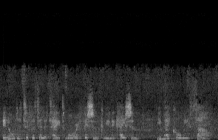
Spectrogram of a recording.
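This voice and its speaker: A woman's voice: mid-range voice, very animated, fairly quick, a little mellow, distant mic, slight background noise, natural voice, rough recording. A woman playing a polite but unhelpful automated AI assistant in a comedic audio drama, speaking formally. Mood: blandly polite.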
